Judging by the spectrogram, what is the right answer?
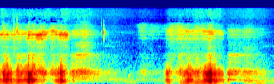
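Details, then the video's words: Sleeping Basset Hound snoring indoors: rough, rumbling snores in uneven bursts with snorting breaths, two louder groups separated by a quieter pause, plus a faint brief click. "Snoring basset"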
